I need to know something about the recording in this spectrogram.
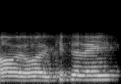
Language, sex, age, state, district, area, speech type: Goan Konkani, male, 60+, Goa, Salcete, rural, conversation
